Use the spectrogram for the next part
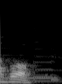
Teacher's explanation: na palavra avó a sílaba tônica é vó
